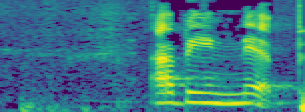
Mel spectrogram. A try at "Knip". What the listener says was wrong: The K is not silent.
